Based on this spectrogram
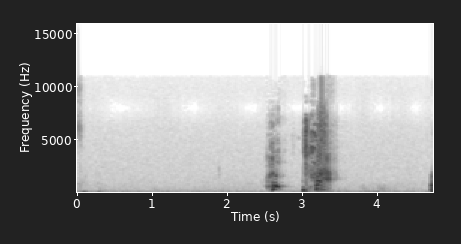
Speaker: you okay? I just sneezed. I can tell. I sneezed like a Chinese person.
